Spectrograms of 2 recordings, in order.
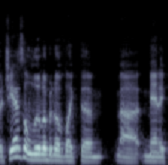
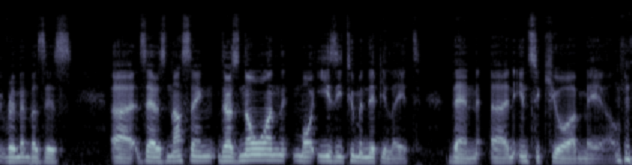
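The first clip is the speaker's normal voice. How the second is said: fake German accent, poorly done; 3 dB quieter than usual. Retelling a favorite line Voss says in the game, in a bad German accent. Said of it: "I'm going to do a bad German accent".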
